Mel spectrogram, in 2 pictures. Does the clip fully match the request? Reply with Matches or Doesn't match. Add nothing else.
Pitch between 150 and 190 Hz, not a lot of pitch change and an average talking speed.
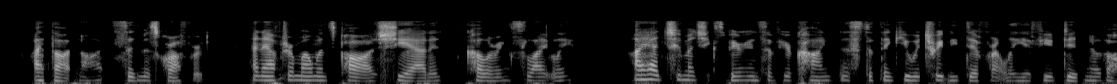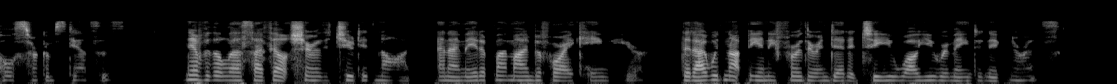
Matches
